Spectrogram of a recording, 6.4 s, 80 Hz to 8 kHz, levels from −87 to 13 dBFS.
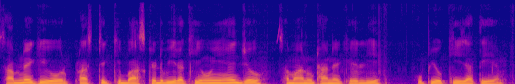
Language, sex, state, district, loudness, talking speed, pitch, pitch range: Hindi, male, Jharkhand, Ranchi, -14 LUFS, 175 wpm, 105 Hz, 95-115 Hz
